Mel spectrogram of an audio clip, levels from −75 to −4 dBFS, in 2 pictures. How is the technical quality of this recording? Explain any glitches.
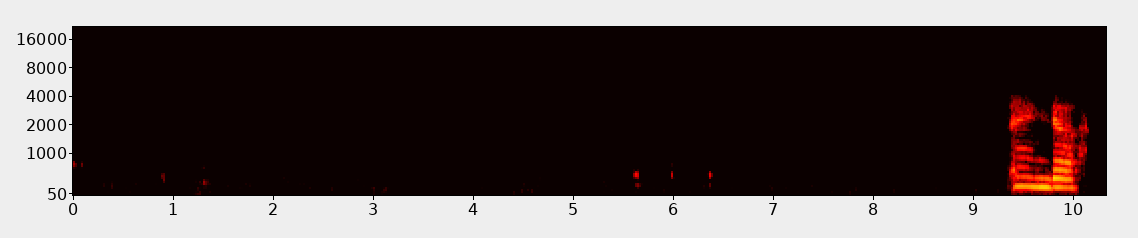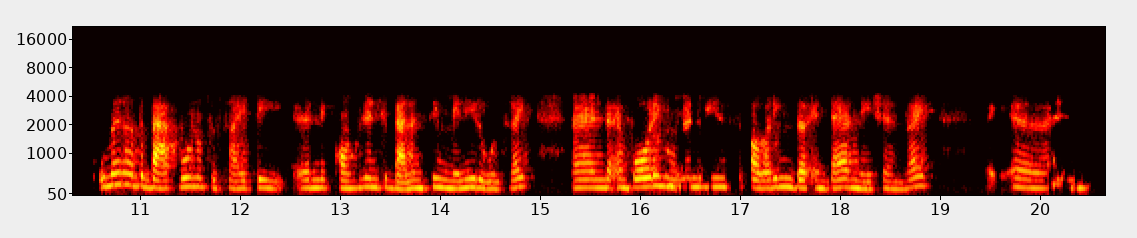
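Quality is poor, and it's down to one problem that runs the whole way through: heavy Opus voice compression. From start to finish the speech is boxed into a narrow band, with nothing above about 4.2 kHz, so it sounds muffled and phone-like. That's the SILK speech coder working in narrowband, which points to a very low bitrate, around 8 kbps. It models the voice coarsely, so you hear a hoarse, slightly robotic edge on the speech.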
